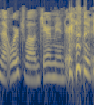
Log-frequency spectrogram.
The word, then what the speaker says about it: gerrymander: And so they called it a gerrymander, but we've since changed the pronunciation over the years to gerrymander.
